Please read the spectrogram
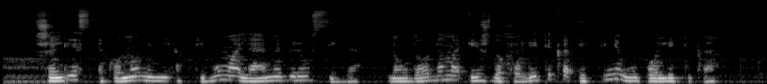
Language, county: Lithuanian, Vilnius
